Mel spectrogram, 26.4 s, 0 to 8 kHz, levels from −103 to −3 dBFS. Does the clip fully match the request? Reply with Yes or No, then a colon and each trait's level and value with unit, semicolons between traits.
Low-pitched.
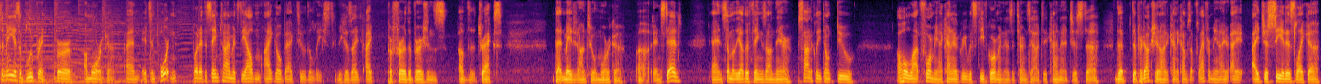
Yes: very low, 95 Hz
